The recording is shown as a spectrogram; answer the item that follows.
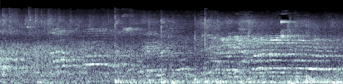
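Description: A basketball being dribbled on a hardwood gym floor, with indistinct shouting voices echoing around the hall.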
